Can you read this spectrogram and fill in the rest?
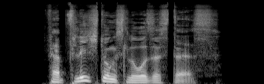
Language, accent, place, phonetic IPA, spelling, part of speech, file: German, Germany, Berlin, [fɛɐ̯ˈp͡flɪçtʊŋsloːzəstəs], verpflichtungslosestes, adjective, De-verpflichtungslosestes.ogg
- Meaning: strong/mixed nominative/accusative neuter singular superlative degree of verpflichtungslos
